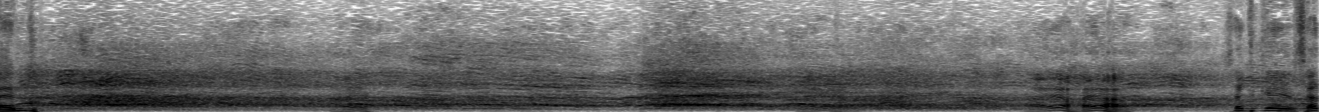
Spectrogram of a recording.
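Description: A man chants loudly through a microphone in an echoing hall.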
